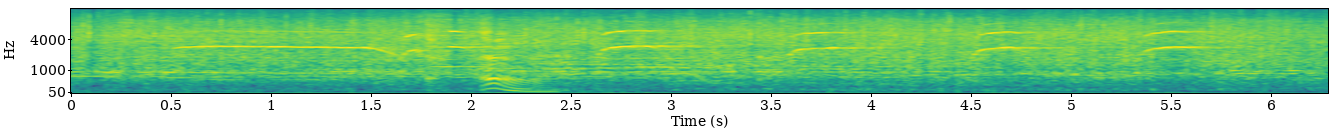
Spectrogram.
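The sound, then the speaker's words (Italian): A crowd applauds steadily and loudly for several seconds, with shrill whistles rising above the clapping and a brief vocal exclamation partway through, as the audience's applause is measured by an applause meter. “Noi vi ricordiamo che non contano gli urletti, non contano i fischi, non conta niente se non l'intensità e la continuità nel tempo della, della, mm, dell'applauso, di tutti i rumori del, della platea perché è la media dei decibel.”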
